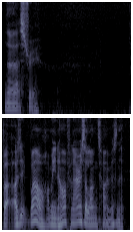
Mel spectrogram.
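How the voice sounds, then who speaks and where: A man's voice: medium pitch, very animated, normal speed, dry recording. A man co-hosting a casual podcast, chatting off the cuff in a sweary, self-deprecating, rambling way. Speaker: podcast co-host. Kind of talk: casual unscripted podcast banter.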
